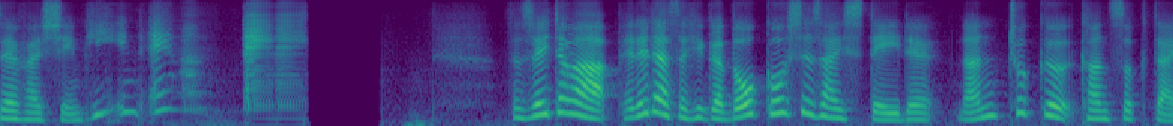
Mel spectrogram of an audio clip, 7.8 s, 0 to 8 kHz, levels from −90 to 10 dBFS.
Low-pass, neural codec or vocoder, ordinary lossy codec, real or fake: none; codec, 16 kHz, 0.2 kbps, FocalCodec; none; fake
